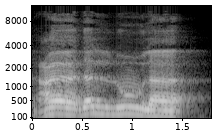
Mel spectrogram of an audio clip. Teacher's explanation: نافع أبو عمرو يقرآن بإدغام التنوين في اللام بعد نقل حركة الهمزة إلى اللام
